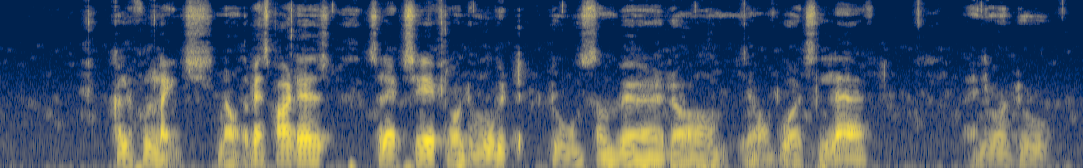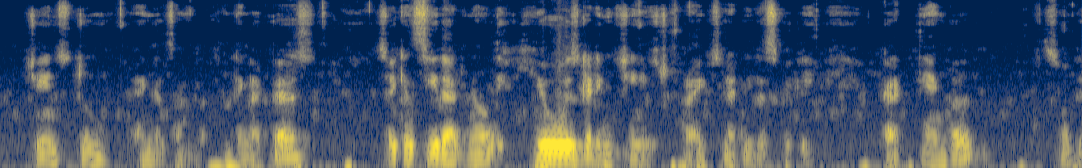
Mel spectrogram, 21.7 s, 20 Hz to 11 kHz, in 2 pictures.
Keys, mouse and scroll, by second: 7.7 click, 9.6-10.7 middle drag, 10.7 click, 12.8 click, 14.4 shift+middle click, 15.1 click, 17.6-18.0 middle drag, 21.5 h.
